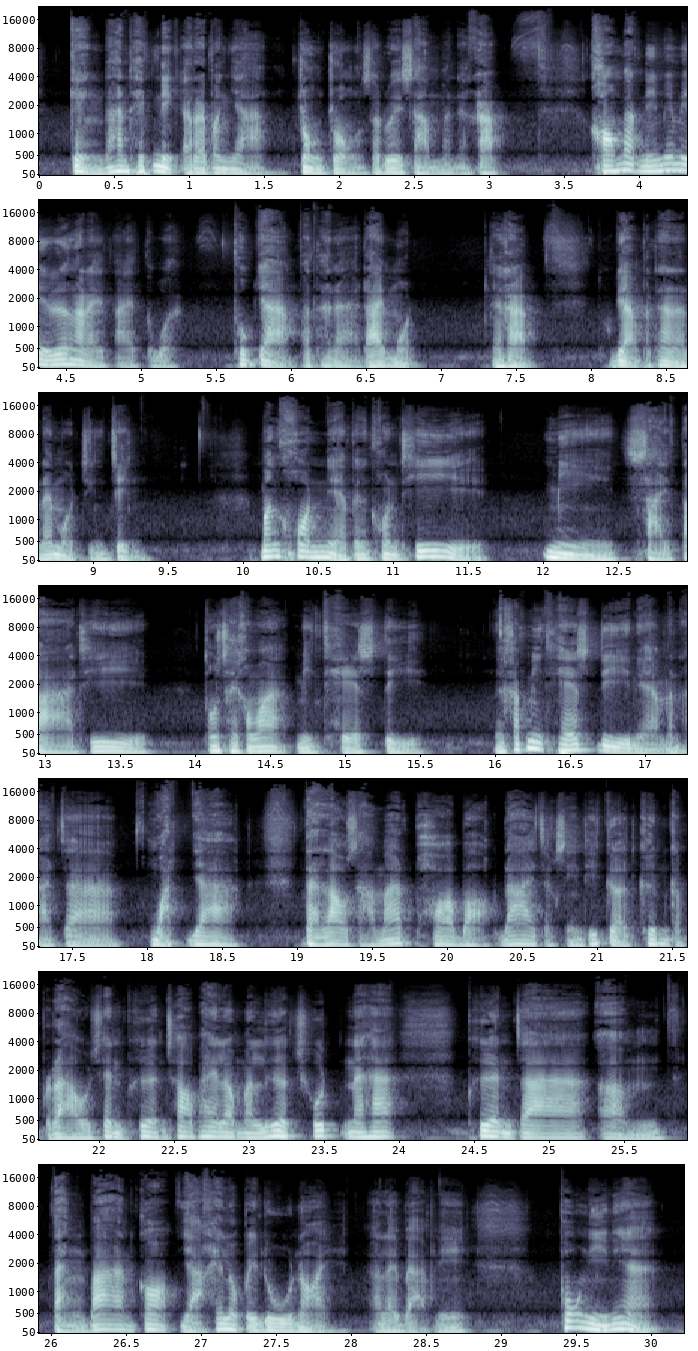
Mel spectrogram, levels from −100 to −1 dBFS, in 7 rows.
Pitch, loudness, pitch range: 90 Hz, -18 LUFS, 75-105 Hz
